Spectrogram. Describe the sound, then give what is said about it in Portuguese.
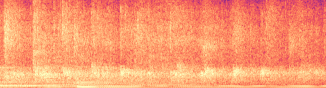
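A church audience claps steadily and energetically throughout to applaud the Lord, a dense crowd applause while sustained keyboard chords hold underneath and shift once early on. “Vamos aplaudir ao Senhor?”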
